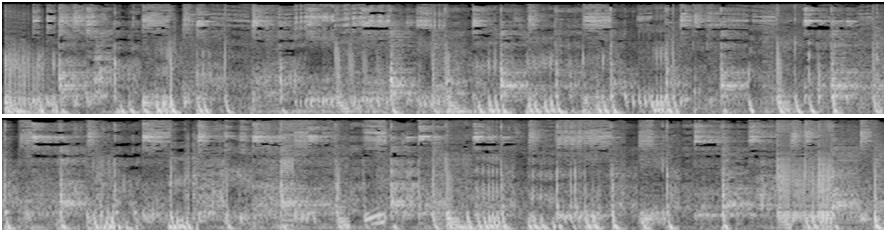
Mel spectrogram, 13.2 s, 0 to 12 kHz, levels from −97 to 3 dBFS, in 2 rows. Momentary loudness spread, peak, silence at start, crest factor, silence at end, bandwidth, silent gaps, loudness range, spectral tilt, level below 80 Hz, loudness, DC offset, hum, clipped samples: 4 LU; -2 dBFS; 0 s; 16 dB; 0 s; 11.5 kHz; none; 1 LU; -3.5 dB/octave; -28 dBFS; -17 LUFS; under 0.1%; none; under 0.1%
